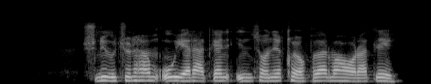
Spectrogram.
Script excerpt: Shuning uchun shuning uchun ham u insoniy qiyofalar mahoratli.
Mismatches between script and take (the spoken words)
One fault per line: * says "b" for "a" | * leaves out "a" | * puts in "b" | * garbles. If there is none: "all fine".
* leaves out "shuning uchun"
* puts in "yaratgan"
